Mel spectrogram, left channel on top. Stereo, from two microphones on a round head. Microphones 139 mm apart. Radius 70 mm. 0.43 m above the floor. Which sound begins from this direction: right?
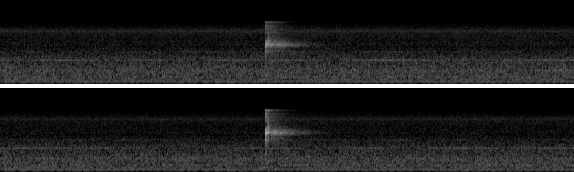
A finger snap, at 2.6 s.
